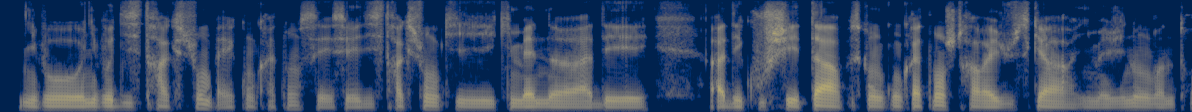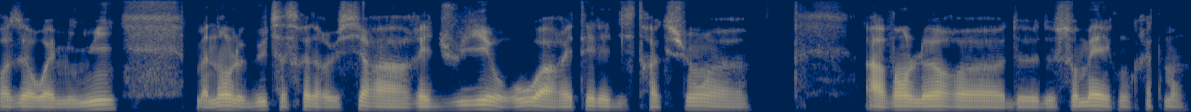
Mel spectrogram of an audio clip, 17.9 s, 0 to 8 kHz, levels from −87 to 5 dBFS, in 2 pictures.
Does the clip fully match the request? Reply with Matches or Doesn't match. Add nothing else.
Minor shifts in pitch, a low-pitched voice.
Matches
